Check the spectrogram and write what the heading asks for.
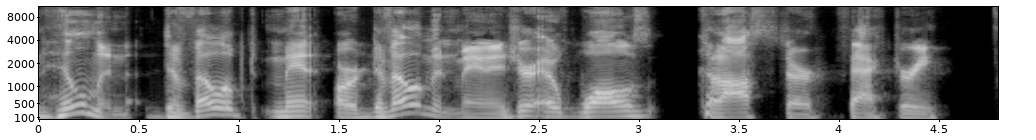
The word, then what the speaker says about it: Gloucester: devised by Kevin Hillman, development manager at Wall's Gloucester factory. It's not how it's spelled. It's pronounced Gloucester, but it's spelled Gloucester.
